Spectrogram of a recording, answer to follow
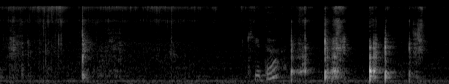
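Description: Thick basbousa batter being emptied from a bowl into a greased round metal baking pan: soft scraping and a click, then a few sharp knocks near the end as the dense mixture drops in and the bowl meets the pan.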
